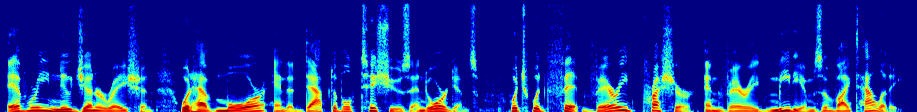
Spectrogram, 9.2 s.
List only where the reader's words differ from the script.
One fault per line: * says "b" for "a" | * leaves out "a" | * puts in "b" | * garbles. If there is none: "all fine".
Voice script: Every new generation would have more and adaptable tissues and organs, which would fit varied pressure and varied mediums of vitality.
all fine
